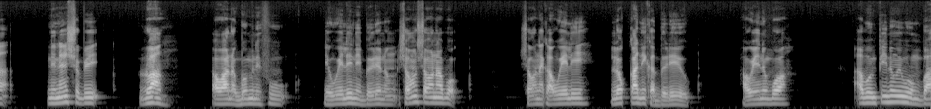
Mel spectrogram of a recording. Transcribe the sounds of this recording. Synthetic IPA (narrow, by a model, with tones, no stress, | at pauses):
ni˨ne˦nʃu˨bi˦ | lʷa˦˨ŋ | ka̰˨wa˦na˨ɡ͡bo˦mni˨fu˦ | ni˨we˦li˦ni˨be˨ɾe˦nu˨ŋʃo˦n˦ʃo˦kna˦bo˨ | ʃo˨ŋ˦ni˨ka˨we˦li˦ | lo˦kːa˦ni˨ka˨be˨ɾe˦jo˨ | a˨we˦ni˦bu˦a˦ | a̰˨bo˦˨mpi˦nu˦ŋi˦wo˨mba˦˨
